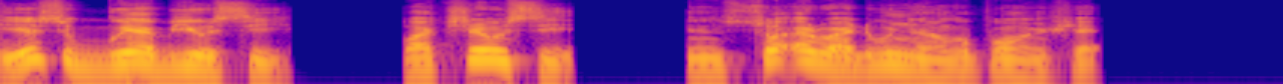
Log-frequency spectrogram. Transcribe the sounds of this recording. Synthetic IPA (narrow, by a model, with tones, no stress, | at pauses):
je˦su˨bu˦a˦˨bi˦o˨se˨ | wɔ˨a˨t͡ɕʰɪ˦ɾɪ˦wʊ˦sḛ˨ | n̩˨sɔ˦ɛ˦ɾʊ˨a˨dɪ˦wʊ˦ɲ˨ã˨ŋkʰʊ˦pʰɔ̃˦nɲ̩˨ɕᶣɛ˦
